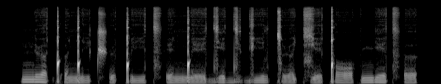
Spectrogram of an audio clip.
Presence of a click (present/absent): present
